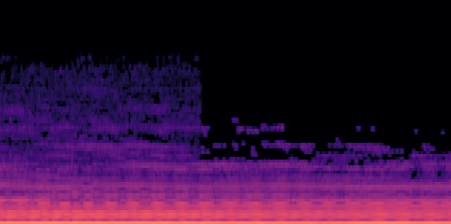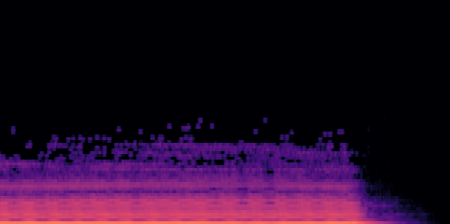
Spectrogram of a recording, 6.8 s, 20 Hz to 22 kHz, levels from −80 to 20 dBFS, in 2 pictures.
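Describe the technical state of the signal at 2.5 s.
At 2.5 s the music is inside an adaptive stream at a lower bitrate, running from 1.52 s to the end. The connection forced a cheaper version: nothing above 10.4 kHz, swirly codec artefacts, which fits MP3 falling from 128 to 40 kbit/s. Unlike a dropout, the switch is sudden but gapless.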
